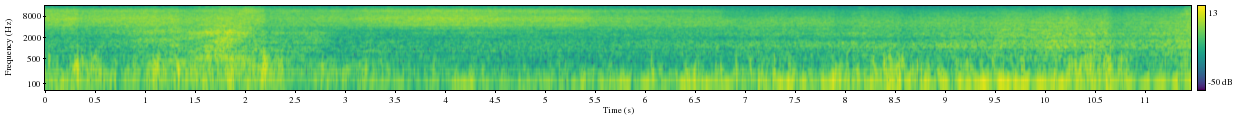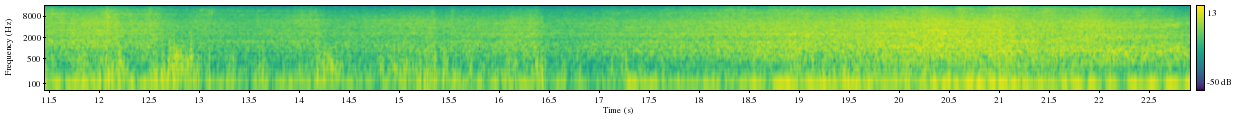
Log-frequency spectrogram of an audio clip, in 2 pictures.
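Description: Wind blows across open ground outdoors.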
